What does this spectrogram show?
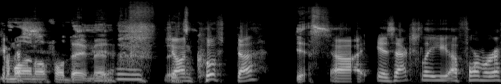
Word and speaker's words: Kuchta: this, but some people look at your name and they'll think it sounds like Kuchta, but it's Kuchta. Did I pronounce that right? Kuchta?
